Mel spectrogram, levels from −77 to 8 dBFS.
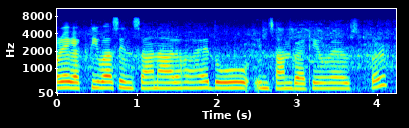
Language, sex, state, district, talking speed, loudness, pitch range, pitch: Hindi, female, Assam, Sonitpur, 200 wpm, -17 LUFS, 220-235 Hz, 230 Hz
